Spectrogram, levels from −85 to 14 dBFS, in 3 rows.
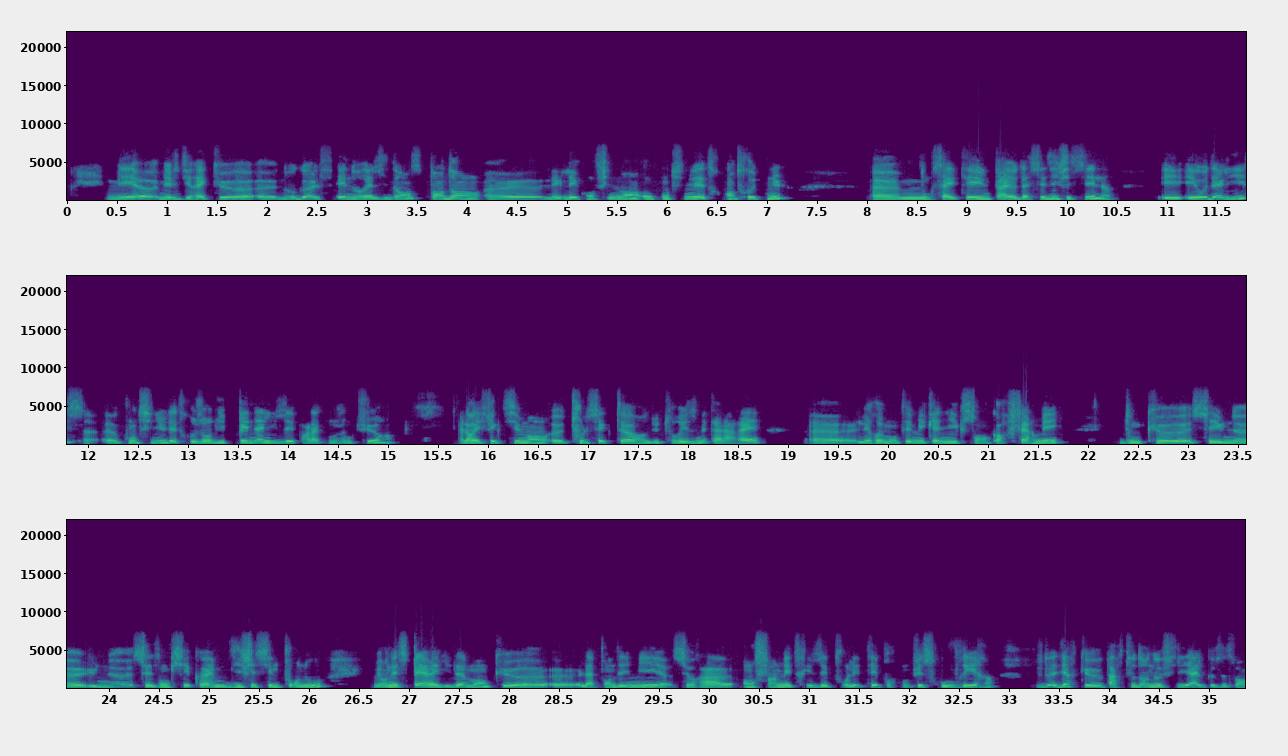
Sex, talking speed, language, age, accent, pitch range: female, 170 wpm, French, 30-49, French, 170-215 Hz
